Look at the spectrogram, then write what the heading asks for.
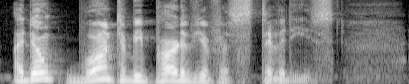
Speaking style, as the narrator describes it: I growled

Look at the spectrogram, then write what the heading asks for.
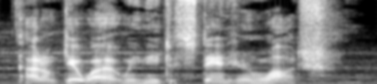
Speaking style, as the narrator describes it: muttered Roy with a scowl

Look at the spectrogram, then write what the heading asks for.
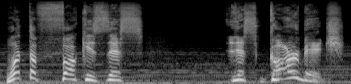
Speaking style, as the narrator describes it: his stepfather shouted

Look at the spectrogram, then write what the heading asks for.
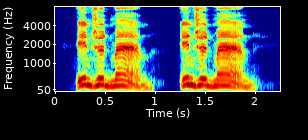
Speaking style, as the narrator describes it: yelled Astrea

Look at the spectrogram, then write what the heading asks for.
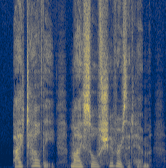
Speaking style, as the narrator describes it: muttered the minister again

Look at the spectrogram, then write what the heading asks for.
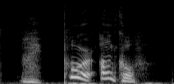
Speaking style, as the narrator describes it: her voice faltered

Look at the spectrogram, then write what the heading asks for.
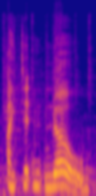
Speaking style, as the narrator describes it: Magdalena cried

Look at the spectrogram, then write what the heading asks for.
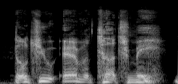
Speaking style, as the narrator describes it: James spat

